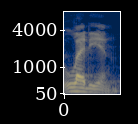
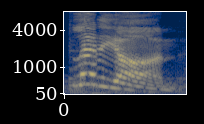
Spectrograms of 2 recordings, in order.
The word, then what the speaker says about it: Ledian: have always pronounced it Lydian letty on apparently I need to hit the light switch in my head from Letty off to Letty on because that's how you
